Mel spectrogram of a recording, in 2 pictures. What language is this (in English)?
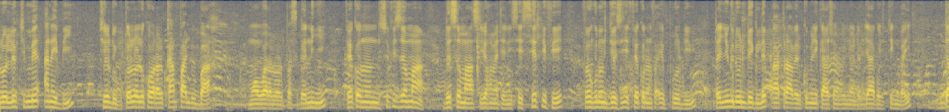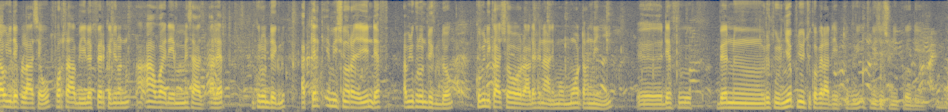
Wolof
